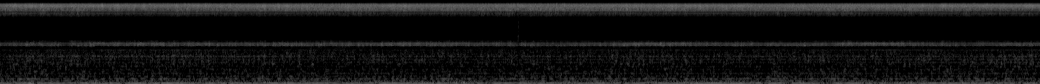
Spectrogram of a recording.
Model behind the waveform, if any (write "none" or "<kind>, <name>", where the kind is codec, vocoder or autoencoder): vocoder, BigVGAN v2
